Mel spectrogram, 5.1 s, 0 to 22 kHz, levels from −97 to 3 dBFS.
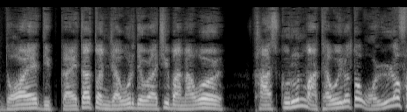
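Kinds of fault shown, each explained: Generation loss: The speech was likely decoded and re-encoded around ten times with a lossy codec near 60 kbit/s, each pass adding fresh quantisation noise on a shifted frame grid. The result sounds swirly, smeared and hollow, with blurred consonant attacks and nothing above 16.6 kHz.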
